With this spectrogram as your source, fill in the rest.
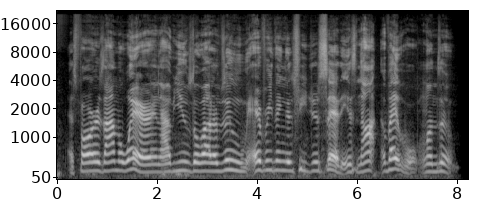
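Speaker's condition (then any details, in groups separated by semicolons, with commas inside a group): Cerebral palsy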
